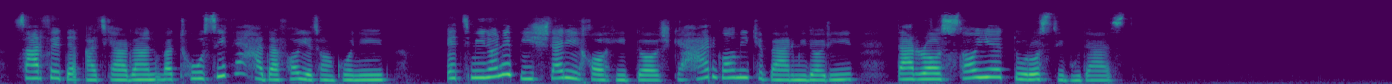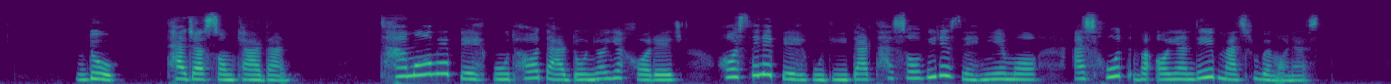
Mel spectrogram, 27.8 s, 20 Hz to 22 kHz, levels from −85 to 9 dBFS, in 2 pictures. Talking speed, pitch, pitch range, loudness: 90 wpm, 250 Hz, 230-305 Hz, -25 LUFS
